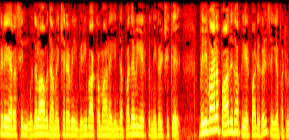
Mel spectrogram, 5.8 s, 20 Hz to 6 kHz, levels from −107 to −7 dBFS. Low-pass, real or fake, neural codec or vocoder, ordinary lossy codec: 5.4 kHz; real; none; none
